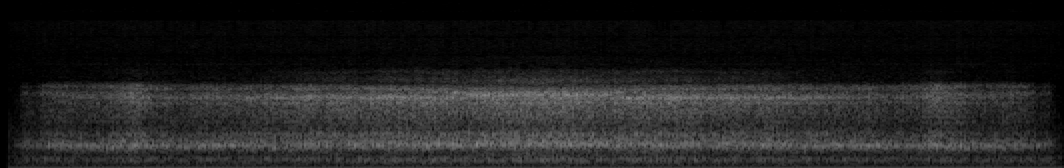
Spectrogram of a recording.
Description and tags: Ambient wind. Used in POLAR.
background, silence, ambient, atmosphere, ambience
